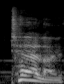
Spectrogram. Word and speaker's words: Turlough: one once and you are I can never pronounce his name it Teagan the no o Turlough that's it Turlough could never have ever is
